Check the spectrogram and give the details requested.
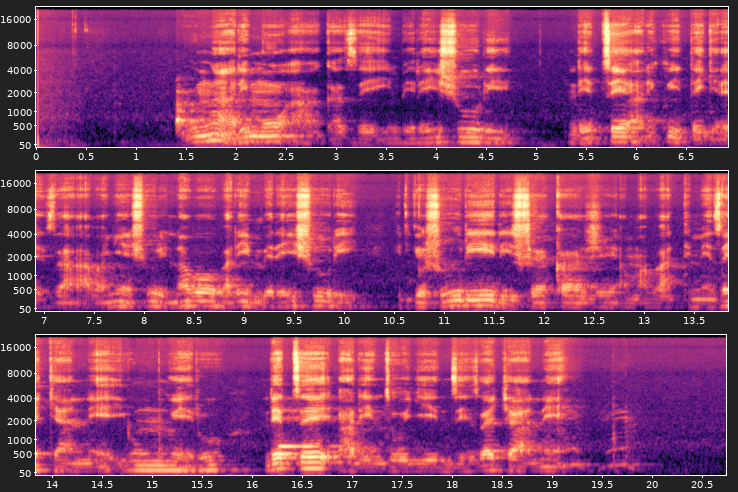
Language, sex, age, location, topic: Kinyarwanda, male, 25-35, Huye, education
